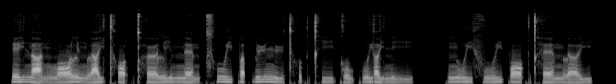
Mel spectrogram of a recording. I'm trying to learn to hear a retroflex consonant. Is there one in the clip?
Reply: no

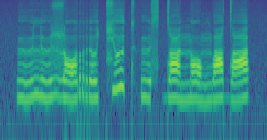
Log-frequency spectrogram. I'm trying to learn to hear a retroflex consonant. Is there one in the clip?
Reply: no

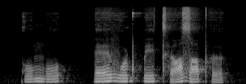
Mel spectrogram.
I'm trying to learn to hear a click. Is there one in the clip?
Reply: no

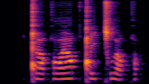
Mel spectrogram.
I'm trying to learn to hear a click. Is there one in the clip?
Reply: yes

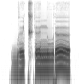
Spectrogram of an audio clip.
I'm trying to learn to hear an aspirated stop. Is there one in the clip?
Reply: no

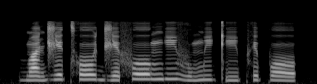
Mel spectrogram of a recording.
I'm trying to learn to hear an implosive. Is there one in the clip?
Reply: no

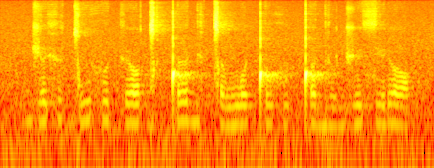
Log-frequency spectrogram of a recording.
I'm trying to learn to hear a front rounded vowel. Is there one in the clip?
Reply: yes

